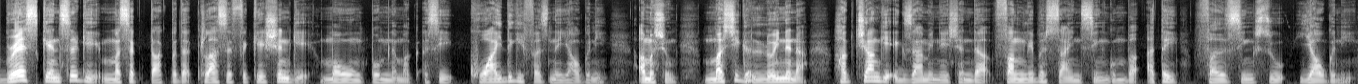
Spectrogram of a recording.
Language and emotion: Manipuri, neutral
